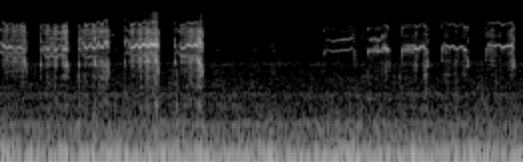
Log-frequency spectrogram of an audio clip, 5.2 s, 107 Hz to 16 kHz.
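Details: American kestrel nestlings in a barn-side nest box near Prairie du Chien, Wisconsin, USA, 14 June 2022, via nest camera: five loud grating screeches, a short pause, then five thinner, whistled-edged screeches over a low hum.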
